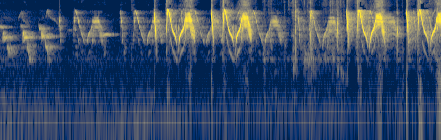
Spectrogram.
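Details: Song of a prinia meant to prompt birds to sing more readily: a few soft lower chirps, then a loud run of high whistled notes rising and falling in quick succession, with scattered clicks.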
